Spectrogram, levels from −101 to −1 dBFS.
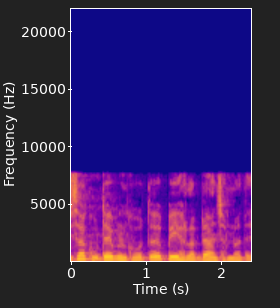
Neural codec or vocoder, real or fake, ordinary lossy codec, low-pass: codec, 16 kHz, 16 kbps, FunCodec, trained on Chinese and English, 50 frames a second; fake; none; none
